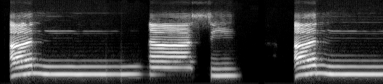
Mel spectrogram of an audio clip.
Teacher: stretch the Ghunnah for the longest time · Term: most complete Ghunnah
